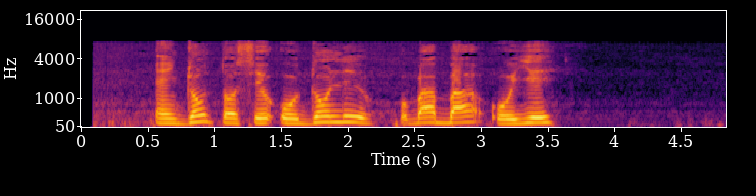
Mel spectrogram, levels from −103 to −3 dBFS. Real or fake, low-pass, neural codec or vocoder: real; 7.2 kHz; none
